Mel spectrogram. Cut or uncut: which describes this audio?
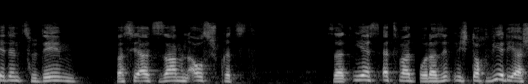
cut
